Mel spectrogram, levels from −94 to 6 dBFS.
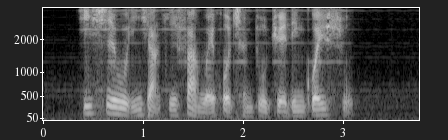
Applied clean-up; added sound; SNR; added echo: neural separator model SepFormer DNS4.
